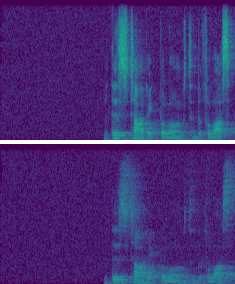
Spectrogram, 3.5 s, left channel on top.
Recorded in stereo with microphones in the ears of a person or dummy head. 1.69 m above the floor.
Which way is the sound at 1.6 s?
70° left (ahead or behind).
